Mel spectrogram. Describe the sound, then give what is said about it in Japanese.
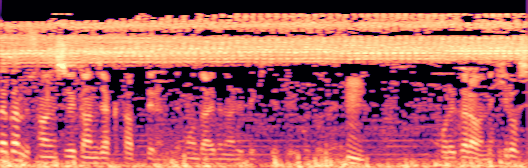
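Cicadas singing outdoors in a steady, high, buzzing drone that runs unbroken beneath two people chatting. “今日はね、屋外でセミの声も BGM しながらお届けして”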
